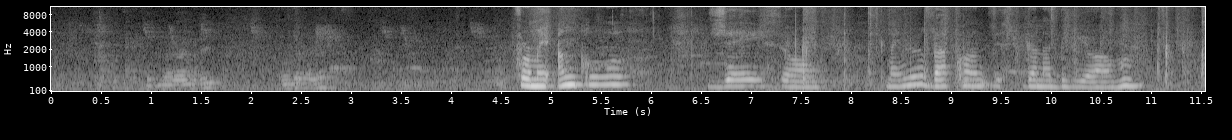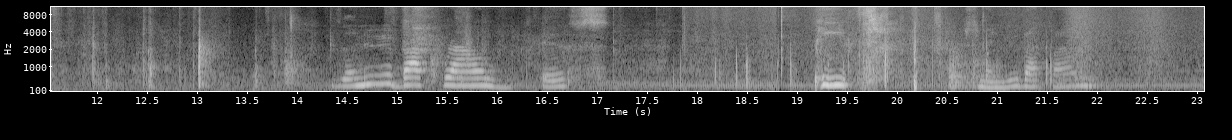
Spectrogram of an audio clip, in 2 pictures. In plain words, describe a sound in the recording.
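A boy talks with animation close to a phone's microphone.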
